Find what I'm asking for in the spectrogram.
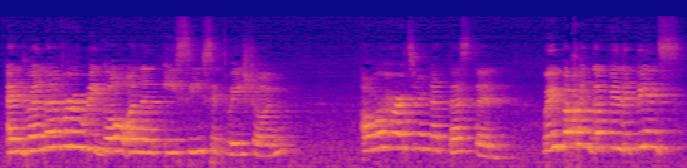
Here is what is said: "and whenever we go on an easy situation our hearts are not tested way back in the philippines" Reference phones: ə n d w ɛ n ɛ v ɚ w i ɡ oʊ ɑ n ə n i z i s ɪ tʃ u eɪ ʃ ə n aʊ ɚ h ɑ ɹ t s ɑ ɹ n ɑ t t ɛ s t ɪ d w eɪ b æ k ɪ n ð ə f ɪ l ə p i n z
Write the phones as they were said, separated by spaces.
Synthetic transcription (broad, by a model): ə n d w ɛ n ɛ v ɚ w i ɡ oʊ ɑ n ə n i s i s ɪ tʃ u eɪ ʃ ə n aʊ ɚ h ɑ ɹ t s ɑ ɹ n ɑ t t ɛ s t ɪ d w eɪ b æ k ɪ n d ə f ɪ l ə p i n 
